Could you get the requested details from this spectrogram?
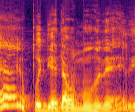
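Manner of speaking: acted-out tearful, mock-sobbing, crying while speaking. Retelling answering their mother while still crying, imitating crying while speaking. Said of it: "chorando ainda".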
